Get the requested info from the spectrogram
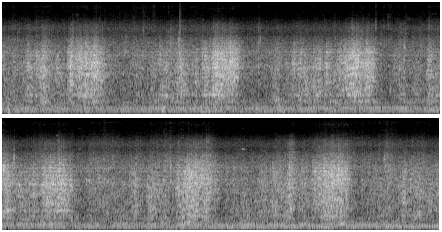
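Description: A small engine running steadily during a concrete slab pour, under irregular gritty rushes of wet concrete being shovelled and dumped, roughly one every second.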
